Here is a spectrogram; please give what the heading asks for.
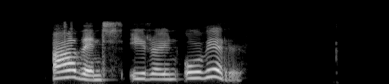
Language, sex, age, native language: Icelandic, female, 18-19, Icelandic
